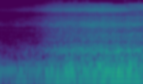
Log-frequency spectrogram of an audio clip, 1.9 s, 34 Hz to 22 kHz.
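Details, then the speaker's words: 1982 Amstrad 8060 boombox with record player, capstan spinning constantly; airy steady hiss rising with volume in tape, phono and radio modes, owner guesses the live tape head causes it; constant background hiss. "i'm not sure if you'll be able to hear it but when it's powered on it has a constant hiss"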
